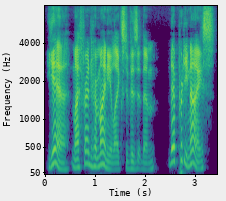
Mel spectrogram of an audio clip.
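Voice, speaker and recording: A man's voice: a little high, very animated, moderate pace, pushed and bright, voice pushed up. Man playing a nervous young boy wizard. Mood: earnest. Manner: nervous, stammering, urgent whispering.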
